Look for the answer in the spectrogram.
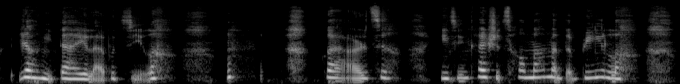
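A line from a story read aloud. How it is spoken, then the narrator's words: Laughing. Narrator (Chinese): 高志新笑道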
